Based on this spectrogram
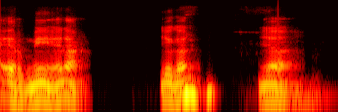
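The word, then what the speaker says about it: Hermès: Bacanya Hermes ya, nak.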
